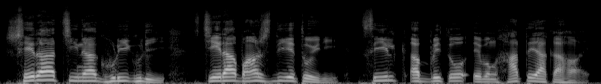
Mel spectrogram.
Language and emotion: Bengali, neutral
